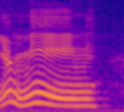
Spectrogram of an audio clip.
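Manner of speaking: mock ironic, wry, half-joking sarcastic tone. Quoting what she says when he's being mean: imitating sarcastic remark. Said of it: "it's kind of like a sarcastic way of saying".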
